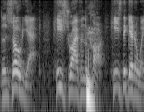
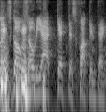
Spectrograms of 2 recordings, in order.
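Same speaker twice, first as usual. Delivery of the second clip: loud start, acted boss command; a touch of gruff impatience; rallying order; 11 dB louder than usual. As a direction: urge the getaway driver on.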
